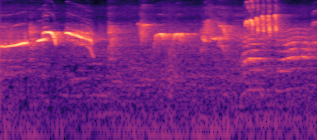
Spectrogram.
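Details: An Oriental magpie-robin displaying with its tail spread gives bright, sustained whistles that rise and fall, ending in a buzzy, rattling phrase.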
